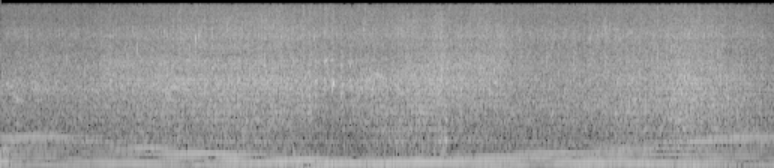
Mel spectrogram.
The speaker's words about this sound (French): Écoutez le doux murmure de l'eau qui glisse tout le long de votre navire.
